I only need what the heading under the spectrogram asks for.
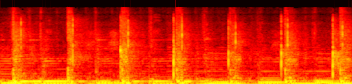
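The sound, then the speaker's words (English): Steady hand claps land about twice a second, crisp, keeping time over a low, tuneful music bed with no voices. “I don't know what song that is, but I'm clapping.”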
